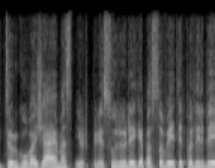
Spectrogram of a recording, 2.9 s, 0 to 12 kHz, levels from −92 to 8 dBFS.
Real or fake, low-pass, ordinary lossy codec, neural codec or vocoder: fake; 10.8 kHz; AAC, 64 kbps; codec, 16 kHz in and 24 kHz out, 0.9 kbps, LongCat-Audio-Codec, fine tuned four codebook decoder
